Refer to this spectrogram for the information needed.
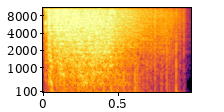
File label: Shock console; foley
